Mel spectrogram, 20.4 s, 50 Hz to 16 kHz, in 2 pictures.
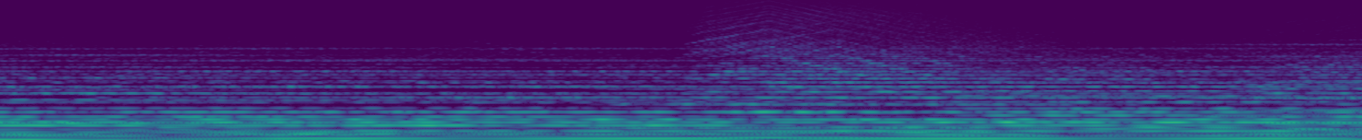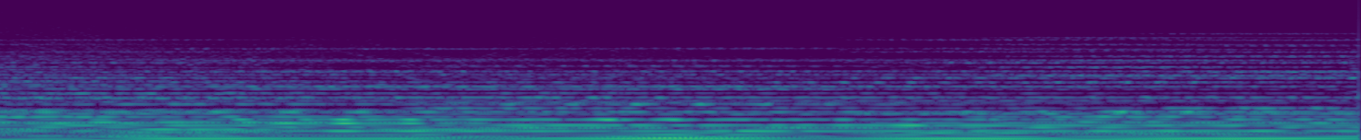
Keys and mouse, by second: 0.0 click, 3.5 click, 4.0 click, 4.9 click, 6.1 click, 7.6 alt+click, 8.7 click, 12.6 click, 14.4-14.8 drag, 15.2-16.0 drag, 16.0 space, 17.7 space, 19.1-20.4 drag.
